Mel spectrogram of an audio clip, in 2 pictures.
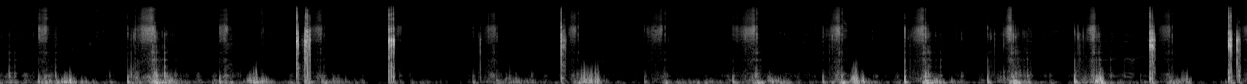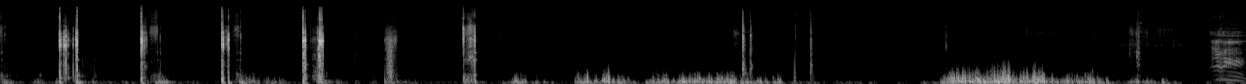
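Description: A quick, irregular series of sharp clicks and scrapes close to the microphone, about one or two a second, over a low gusty rumble of wind on the microphone that swells near the end.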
